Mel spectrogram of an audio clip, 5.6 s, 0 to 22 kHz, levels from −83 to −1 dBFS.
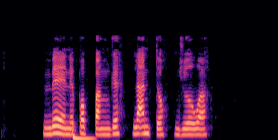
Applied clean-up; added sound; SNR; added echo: none; Bass drum; -1 dB; none.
